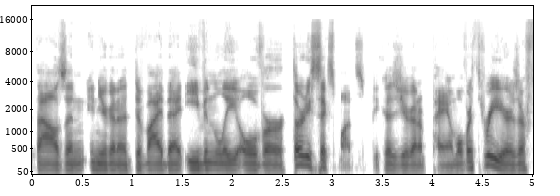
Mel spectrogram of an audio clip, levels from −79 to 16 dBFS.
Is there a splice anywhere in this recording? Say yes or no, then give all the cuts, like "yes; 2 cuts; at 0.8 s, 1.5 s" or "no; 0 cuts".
yes; 1 cut; at 2.5 s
